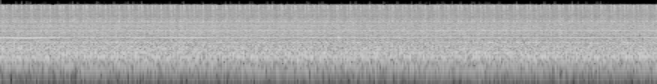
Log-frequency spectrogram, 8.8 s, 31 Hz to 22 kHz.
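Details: 2008 Ford F150 5.4 V8 at idle: fast, even metallic ticking keeping pace with the engine, started about a week ago; cause unknown.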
